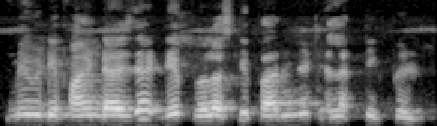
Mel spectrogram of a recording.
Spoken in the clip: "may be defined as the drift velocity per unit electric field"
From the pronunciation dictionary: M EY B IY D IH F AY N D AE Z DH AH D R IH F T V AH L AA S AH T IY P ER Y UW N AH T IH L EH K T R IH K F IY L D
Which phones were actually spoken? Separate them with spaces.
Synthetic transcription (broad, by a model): M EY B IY D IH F AY N D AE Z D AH D IH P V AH L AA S T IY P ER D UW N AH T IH L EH K T R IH K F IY L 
